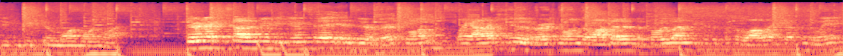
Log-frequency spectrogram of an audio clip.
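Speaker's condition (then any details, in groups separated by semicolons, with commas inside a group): No condition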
